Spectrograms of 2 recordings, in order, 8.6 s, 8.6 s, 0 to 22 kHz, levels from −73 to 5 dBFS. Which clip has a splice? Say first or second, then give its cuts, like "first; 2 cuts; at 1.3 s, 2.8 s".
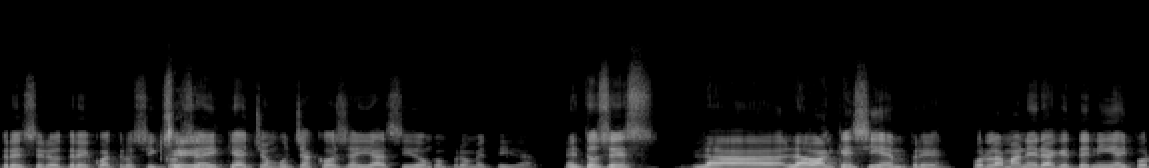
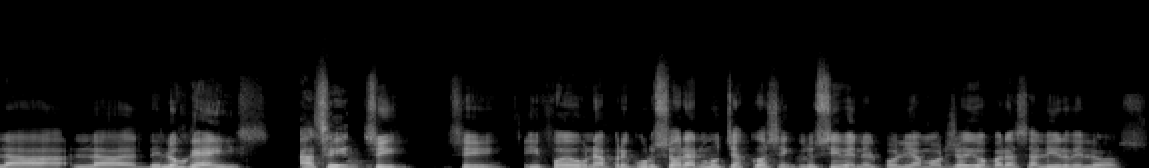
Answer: first; 2 cuts; at 3.2 s, 5.1 s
